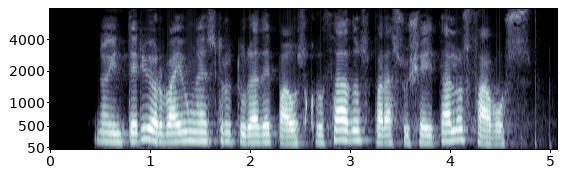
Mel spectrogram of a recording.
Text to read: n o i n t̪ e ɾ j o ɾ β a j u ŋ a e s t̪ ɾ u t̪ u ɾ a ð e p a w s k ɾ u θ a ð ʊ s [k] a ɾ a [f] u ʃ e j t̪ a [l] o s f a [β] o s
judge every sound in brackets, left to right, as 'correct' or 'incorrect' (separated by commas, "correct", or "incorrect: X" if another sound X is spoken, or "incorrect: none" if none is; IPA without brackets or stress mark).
incorrect: p, incorrect: s, correct, correct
